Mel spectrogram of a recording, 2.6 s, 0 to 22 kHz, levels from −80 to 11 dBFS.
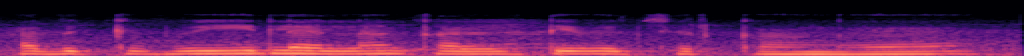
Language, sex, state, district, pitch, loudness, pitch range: Tamil, female, Tamil Nadu, Namakkal, 185 Hz, -15 LUFS, 175-190 Hz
